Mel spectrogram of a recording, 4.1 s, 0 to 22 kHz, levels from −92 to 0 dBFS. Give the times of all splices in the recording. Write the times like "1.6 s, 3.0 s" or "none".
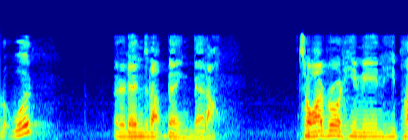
none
